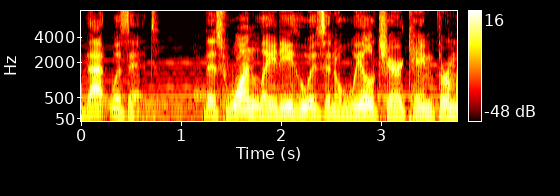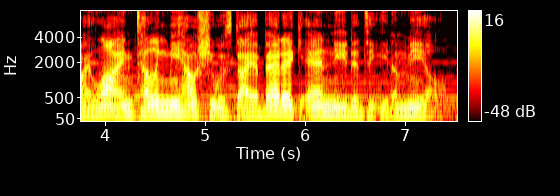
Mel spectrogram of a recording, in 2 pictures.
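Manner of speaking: plain reading voice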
